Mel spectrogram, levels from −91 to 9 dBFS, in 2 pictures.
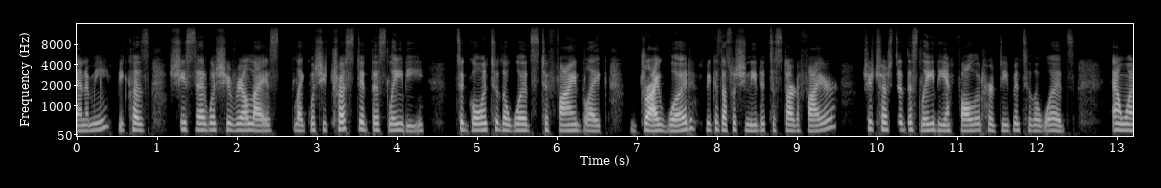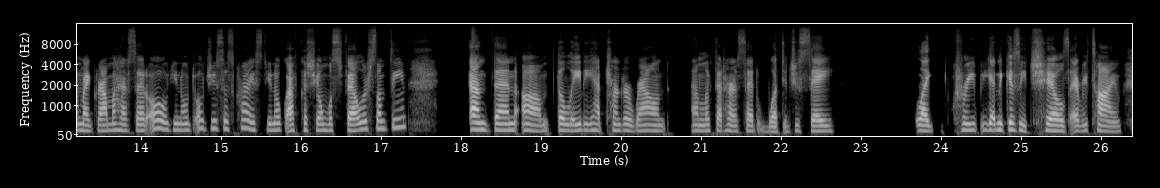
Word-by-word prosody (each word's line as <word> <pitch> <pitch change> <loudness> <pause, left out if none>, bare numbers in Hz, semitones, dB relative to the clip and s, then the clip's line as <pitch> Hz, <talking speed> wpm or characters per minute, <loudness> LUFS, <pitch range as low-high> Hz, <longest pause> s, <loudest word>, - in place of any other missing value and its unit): enemy, 205 - -4
because 200 -1 -1 0.2
she 230 -1 -4
said 210 -1 +1
when 215 0 -1
she 215 +1 -2
realized, 200 -2 +1 0.2
like, 185 +1 -4
when 205 - -1
she 215 +1 -6
trusted 235 0 0
this 210 -1 -2
lady 195 -2 -2 0.4
to 230 - 0
go 200 +1 +3
into 225 +2 -2
the 205 -2 +2
woods 195 0 +1
to 210 - -6
find, 190 0 +1
like, 180 -1 -2 0.4
dry 195 -2 +8
wood- 185 +8 +1
because 215 +2 -4
that's 205 0 +1
what 225 - -3
she - - -6
needed 190 +2 -3
to 200 - -11
start 190 -1 +1
a - - -6
fire- 195 - 0 0.3
she 240 - -4
trusted 225 -1 -2
this 220 -3 -4
lady, 195 0 +1
and 185 - -1
followed 185 +2 0
her 195 - -3
deep 185 +2 -8
into 195 -1 -6
the 185 - -4
woods, 180 -1 -4 0.5
and 210 -1 +4
when 200 -1 +1
my 185 -2 +4
grandma 185 +3 0
had 190 -2 -3
said, 190 0 -1
"Oh, 255 -3 +1
you 205 - -4
know, 205 +1 -3
d - - -18
oh, - - -2
Jesus 255 -2 -7
Christ," 245 -5 -4
you 205 - -3
know, 210 +1 0
ga 185 - +4
'cause 215 0 -6
she 205 - -3
almost 195 -1 -4
fell 195 +2 +5
or 245 - -1
something, 260 +5 -3 0.8
and 220 -3 +8
then, 205 0 +5
um, 190 -3 +2
the 205 - +6
lady 195 +1 0
had 195 -2 -3
turned 195 -1 -4
around, 185 -1 -1 0.3
and 185 -1 -3
looked 185 +1 -4
at 175 - 0
her 185 -2 0
and 170 - -7
said, 175 -2 -3
"What 155 -1 +1
did 160 +1 -10
you 185 - -6
say?" 175 +1 0 1.0
like, 180 -3 +4 0.2
creepy, 205 0 -1
and 205 +1 +4
it 215 - +3
gives 225 -2 +4
me 190 -4 -1
chills 185 -4 +3
every 180 +2 +1
time, 160 -3 +3
200 Hz, 210 wpm, -25 LUFS, 185-210 Hz, 1.0 s, dry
